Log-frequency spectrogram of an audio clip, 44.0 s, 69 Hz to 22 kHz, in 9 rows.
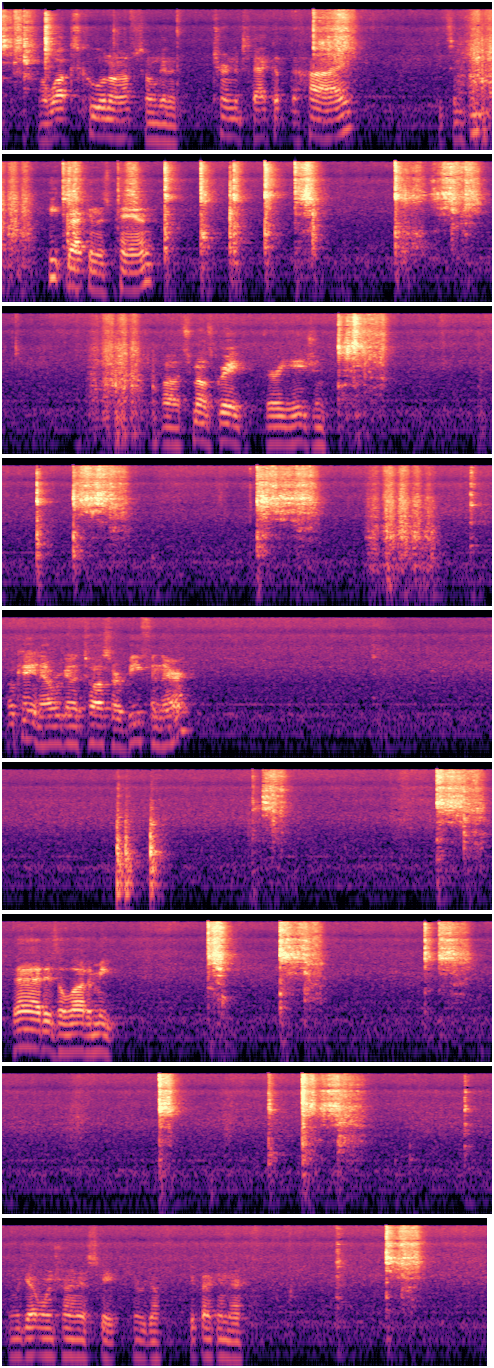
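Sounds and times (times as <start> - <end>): spatula scraping wok: 0.0 - 0.9, 2.4 - 3.7, 4.4 - 9.9, 10.5 - 11.5, 12.8 - 14.3, 15.0 - 16.4, 17.2 - 19.6, 26.9 - 27.5, 28.3 - 29.6, 30.2 - 39.2, 41.7 - 44.0
pan sizzling: 0.0 - 44.0.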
